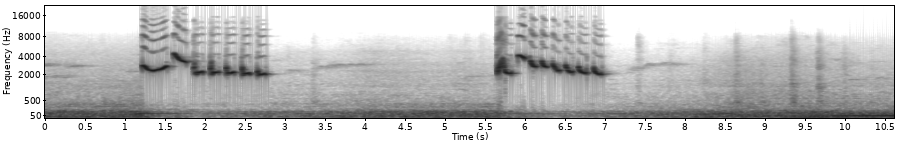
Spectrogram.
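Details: Two bursts of orange-headed thrush ngeplong song, used for prompting other birds: each a high opening whistle followed by a tumbling run of crisp descending notes, with faint clicks and hum between.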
